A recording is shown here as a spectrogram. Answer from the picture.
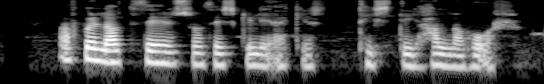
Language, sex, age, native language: Icelandic, female, 40-49, Icelandic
